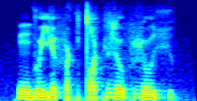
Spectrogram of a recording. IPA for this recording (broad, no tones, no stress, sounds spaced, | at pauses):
ŋ ɡ u j ɪ f ə˞ k tˤ i k z uː f ɮ u ç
